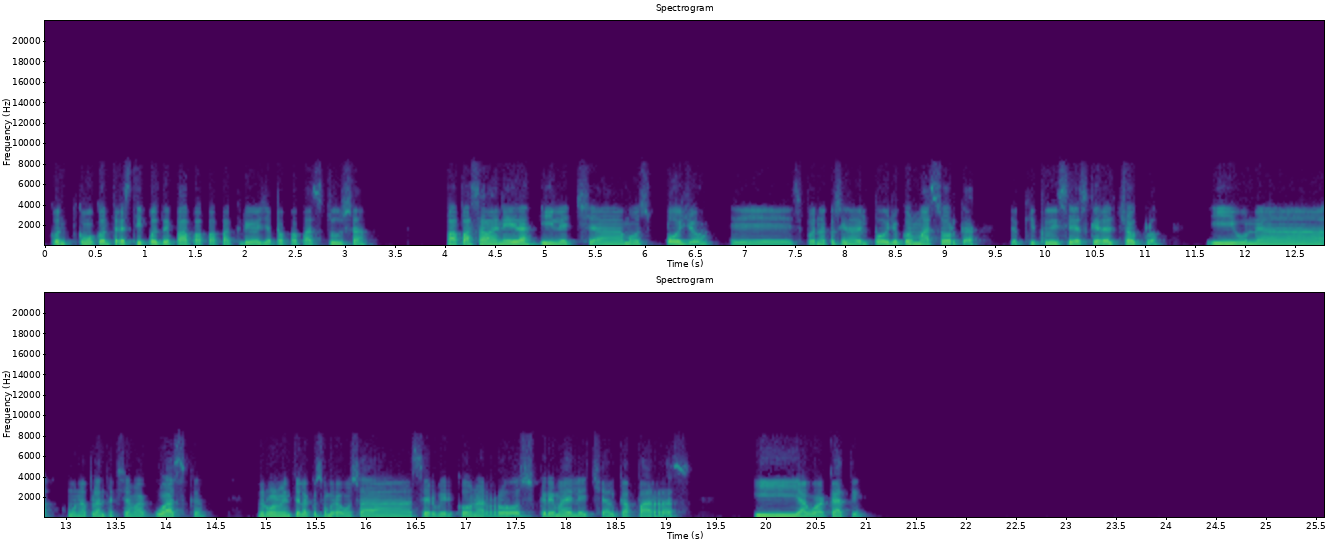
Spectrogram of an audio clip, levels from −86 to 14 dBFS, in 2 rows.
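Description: No faults detected; the speech carries the expected band limit of a call codec, with content stopping around 8 kHz.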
